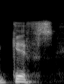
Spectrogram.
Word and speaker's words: GIFs: And it allows you to not only save the videos as videos, but also as animated GIFs or GIFs, depending on your regional pronunciation.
